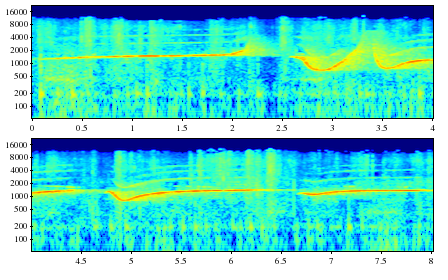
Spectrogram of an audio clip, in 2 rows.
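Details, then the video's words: Western black crested gibbons, the fourth group, call from the forest canopy overhead on a mountain ridge while foraging about 20 m away, the calls drawing closer: long, clear whistled notes swooping sharply up and falling back. "头顶上的树林中就传来了长臂猿的鸣叫"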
